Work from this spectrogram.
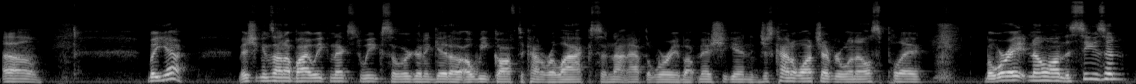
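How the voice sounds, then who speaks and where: A man's voice: mid-range voice, brisk, fairly bright tone. A young man with a stuffy, congested voice gives a rambling post-game recap as a sports fan vlogger, full of fillers and restarts. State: congested, has a cold.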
